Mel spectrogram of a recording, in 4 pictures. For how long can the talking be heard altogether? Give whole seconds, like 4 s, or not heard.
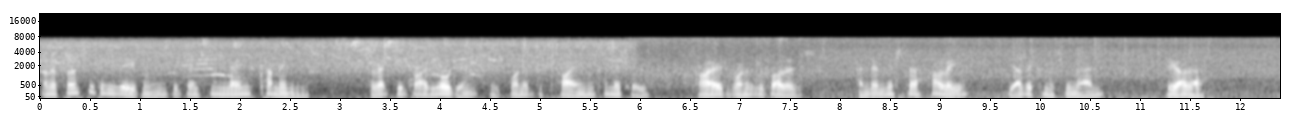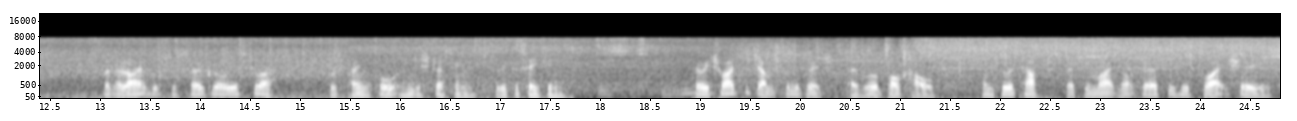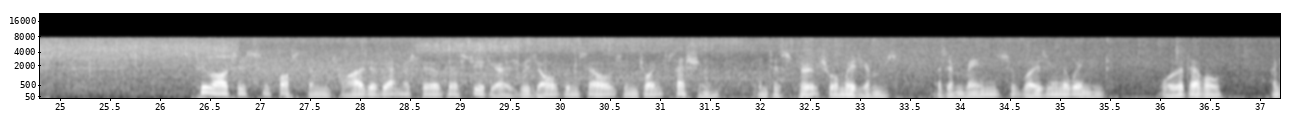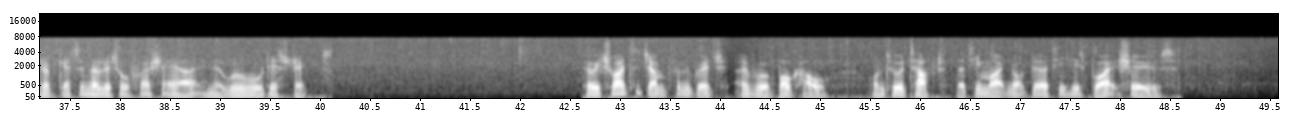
42 s.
